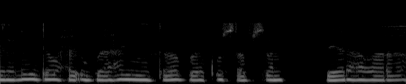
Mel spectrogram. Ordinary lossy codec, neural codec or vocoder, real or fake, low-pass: AAC, 32 kbps; none; real; 7.2 kHz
